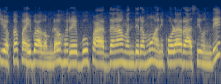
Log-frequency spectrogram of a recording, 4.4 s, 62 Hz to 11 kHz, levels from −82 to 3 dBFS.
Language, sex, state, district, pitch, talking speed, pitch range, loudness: Telugu, female, Andhra Pradesh, Srikakulam, 230 Hz, 135 wpm, 220-245 Hz, -12 LUFS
